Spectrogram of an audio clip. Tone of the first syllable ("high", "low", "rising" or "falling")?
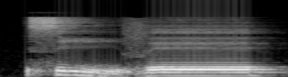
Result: falling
